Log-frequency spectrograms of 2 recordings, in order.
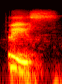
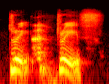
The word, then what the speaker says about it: tres: No, basically there is no sound of t in Spanish. We have to pronounce it like t, like for the t. Okay. Tara, like t. Okay. Okay. Yeah. So we can use the t pronunciation.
